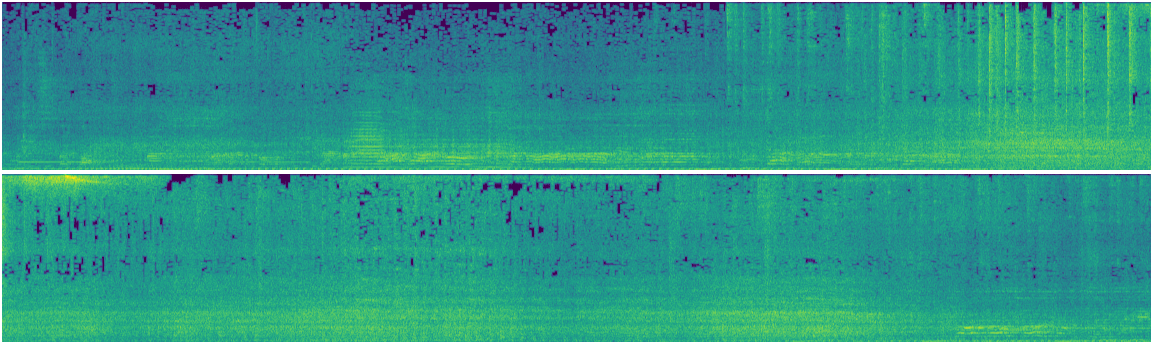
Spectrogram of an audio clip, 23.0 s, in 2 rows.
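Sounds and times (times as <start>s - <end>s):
train wheels rumbling on rail: 0.0s - 22.9s.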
